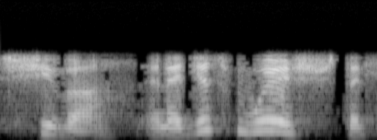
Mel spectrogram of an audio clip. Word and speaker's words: Shiva: I had a friend in college who wrote his name out as Siva, and people pronounced it as Siva, and it's Shiva.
